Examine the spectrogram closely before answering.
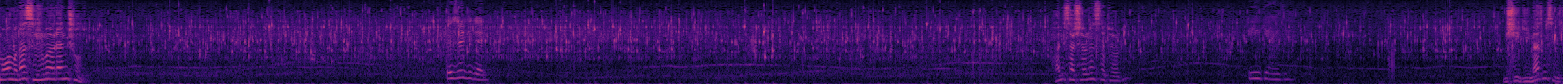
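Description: Water pours and splashes steadily.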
